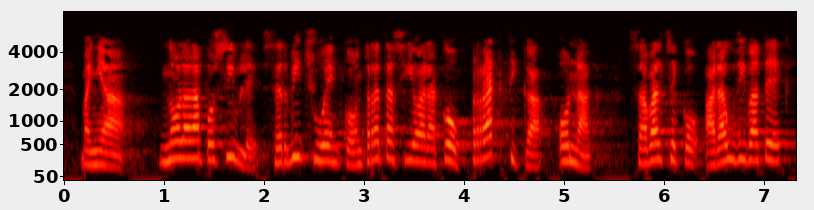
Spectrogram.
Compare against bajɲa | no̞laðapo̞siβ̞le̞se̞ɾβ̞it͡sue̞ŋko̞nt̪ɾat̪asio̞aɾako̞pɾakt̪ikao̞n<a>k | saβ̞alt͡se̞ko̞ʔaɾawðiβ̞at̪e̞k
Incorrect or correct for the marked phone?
correct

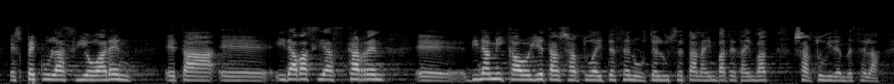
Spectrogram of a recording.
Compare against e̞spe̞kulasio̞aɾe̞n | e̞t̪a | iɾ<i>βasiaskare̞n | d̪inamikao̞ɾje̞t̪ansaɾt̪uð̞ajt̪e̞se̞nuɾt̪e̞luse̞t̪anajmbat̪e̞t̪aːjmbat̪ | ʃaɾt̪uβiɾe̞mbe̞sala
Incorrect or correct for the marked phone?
incorrect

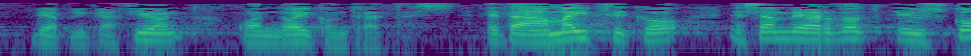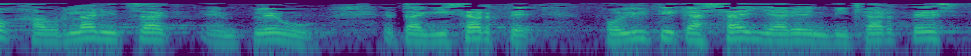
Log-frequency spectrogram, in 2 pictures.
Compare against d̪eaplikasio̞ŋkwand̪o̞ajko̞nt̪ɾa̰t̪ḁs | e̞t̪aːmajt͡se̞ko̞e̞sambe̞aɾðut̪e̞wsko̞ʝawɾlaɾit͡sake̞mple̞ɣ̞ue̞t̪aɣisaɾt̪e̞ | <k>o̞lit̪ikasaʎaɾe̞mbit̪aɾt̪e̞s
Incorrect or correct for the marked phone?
incorrect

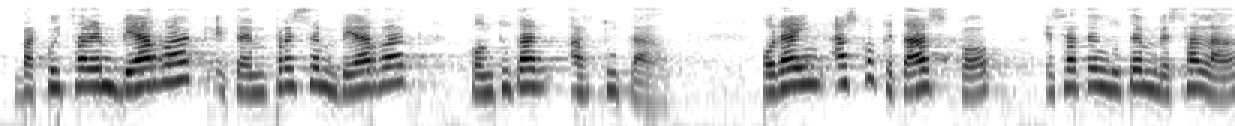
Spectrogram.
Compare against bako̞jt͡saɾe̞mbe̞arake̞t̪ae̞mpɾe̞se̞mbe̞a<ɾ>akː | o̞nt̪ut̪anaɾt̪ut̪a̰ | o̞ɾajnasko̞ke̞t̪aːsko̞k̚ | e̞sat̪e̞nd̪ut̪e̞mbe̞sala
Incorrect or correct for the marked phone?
incorrect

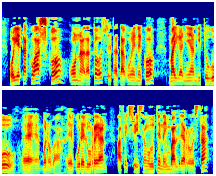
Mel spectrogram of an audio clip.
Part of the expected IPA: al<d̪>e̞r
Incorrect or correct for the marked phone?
correct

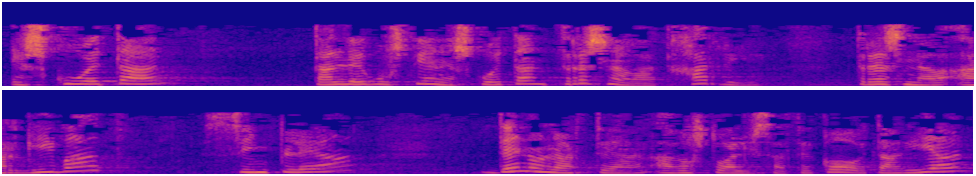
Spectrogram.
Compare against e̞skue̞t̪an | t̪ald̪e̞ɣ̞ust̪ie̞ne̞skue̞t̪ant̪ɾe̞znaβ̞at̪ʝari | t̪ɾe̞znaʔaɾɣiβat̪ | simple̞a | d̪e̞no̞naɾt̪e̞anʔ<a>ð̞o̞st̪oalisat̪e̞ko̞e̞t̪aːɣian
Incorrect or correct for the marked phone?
correct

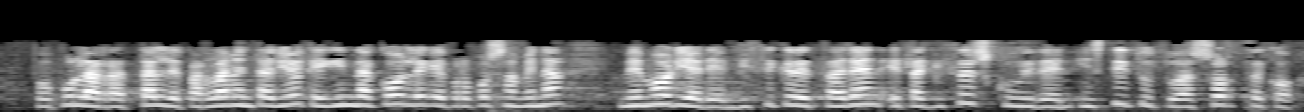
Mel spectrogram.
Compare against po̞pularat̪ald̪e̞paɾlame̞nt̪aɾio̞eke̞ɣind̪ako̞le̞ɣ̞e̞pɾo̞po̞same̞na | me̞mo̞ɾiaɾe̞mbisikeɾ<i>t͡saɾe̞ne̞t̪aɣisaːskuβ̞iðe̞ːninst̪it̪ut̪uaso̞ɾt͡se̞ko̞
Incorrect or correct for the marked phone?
incorrect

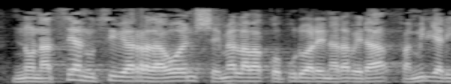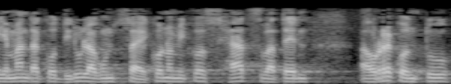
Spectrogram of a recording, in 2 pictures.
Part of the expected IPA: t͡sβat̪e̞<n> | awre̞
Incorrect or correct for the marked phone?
correct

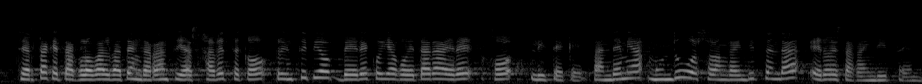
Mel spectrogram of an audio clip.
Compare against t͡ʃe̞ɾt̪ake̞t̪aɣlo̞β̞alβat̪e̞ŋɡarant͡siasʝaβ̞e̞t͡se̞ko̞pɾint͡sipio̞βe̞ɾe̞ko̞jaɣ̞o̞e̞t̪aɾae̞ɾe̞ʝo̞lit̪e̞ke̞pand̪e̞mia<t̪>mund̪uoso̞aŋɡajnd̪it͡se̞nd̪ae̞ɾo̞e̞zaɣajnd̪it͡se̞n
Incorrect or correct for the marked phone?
incorrect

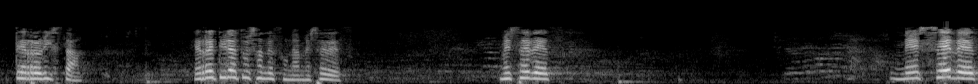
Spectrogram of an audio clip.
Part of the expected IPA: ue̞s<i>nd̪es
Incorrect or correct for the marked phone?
incorrect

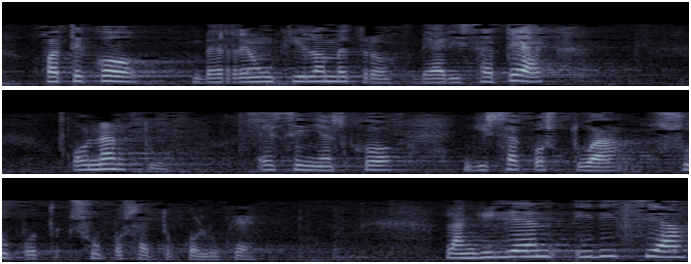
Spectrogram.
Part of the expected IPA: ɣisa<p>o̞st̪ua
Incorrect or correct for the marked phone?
incorrect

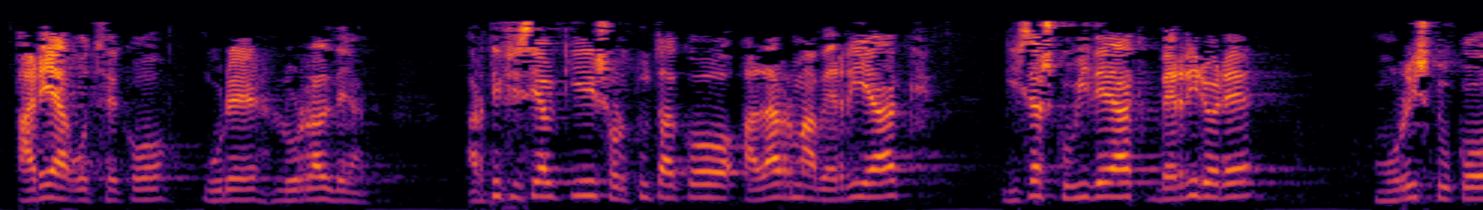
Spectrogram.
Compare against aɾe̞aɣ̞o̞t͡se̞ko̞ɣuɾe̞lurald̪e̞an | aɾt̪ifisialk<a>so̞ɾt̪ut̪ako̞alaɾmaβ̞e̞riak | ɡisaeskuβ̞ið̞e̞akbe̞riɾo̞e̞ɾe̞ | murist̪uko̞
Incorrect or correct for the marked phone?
incorrect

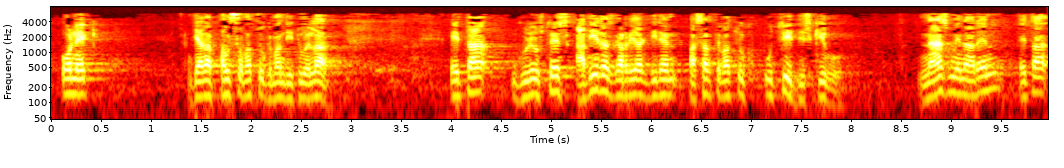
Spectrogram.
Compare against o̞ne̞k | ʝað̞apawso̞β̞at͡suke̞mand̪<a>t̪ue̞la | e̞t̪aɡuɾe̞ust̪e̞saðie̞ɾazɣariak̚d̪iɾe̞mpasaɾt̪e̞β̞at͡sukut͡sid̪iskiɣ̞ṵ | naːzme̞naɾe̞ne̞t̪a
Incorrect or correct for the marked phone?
incorrect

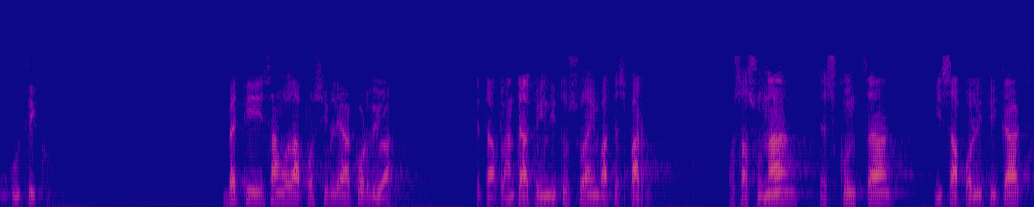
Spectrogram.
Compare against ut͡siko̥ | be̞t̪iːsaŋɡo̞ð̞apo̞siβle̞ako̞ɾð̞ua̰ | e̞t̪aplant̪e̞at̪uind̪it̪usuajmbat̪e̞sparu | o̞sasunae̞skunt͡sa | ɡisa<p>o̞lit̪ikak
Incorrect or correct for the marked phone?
correct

